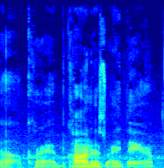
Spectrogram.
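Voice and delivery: caught-out mutter. Retold or imitated. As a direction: hush it like she's just been caught. Mom caught, sneaking a look.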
